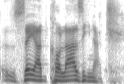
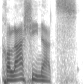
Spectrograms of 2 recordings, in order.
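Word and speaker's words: Sead Kolašinac: He actually had two pronunciations. One was the Bosnian pronunciation and one was the German pronunciation. So it in German it was uh Zad Kazinach and Bosnian it was you might remember the player of Bosnian yeah Bosnian parentage say Kalashinats um so so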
